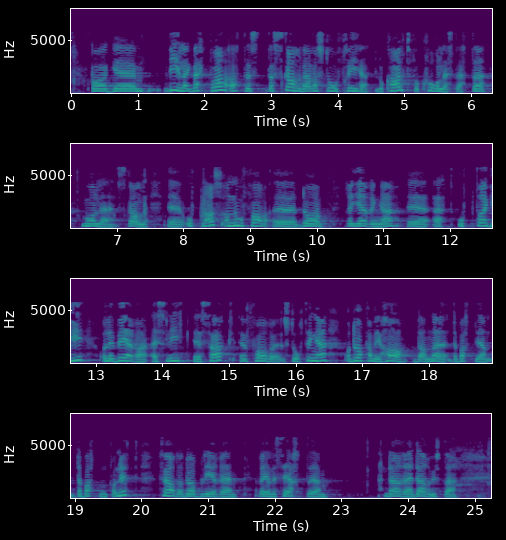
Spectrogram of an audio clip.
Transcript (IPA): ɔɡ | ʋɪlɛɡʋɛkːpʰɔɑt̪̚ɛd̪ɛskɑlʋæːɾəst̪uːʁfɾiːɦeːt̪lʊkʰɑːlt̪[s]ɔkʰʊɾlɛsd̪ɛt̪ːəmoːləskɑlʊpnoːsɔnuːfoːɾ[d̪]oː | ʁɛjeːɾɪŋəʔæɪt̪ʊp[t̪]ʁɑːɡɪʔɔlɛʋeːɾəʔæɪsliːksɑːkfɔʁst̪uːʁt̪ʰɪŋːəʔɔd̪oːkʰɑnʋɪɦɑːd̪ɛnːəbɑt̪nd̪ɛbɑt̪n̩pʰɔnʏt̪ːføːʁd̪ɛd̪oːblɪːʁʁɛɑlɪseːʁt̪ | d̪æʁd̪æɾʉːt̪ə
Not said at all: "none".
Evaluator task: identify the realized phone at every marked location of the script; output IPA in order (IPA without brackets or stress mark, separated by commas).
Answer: f, d̪, d̪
